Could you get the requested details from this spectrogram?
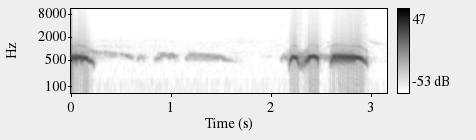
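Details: Caged decoy spotted dove in the 'giọng thổ' cooing style: one loud low coo opens, then a soft warbled murmur, and near the end a three-part coo with two quick notes and a longer held one.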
